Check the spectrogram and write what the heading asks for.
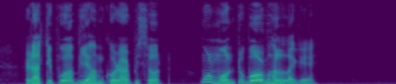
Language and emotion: Assamese, happy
